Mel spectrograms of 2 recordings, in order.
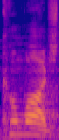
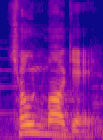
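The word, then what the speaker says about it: chonmage: a good point i probably i pronounced that right way wrong didn't i yeah chomage chon mage there we go chon maga you can't pronounce it like you have to like know how the romanization works okay that's an impressive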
